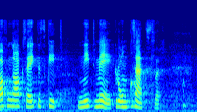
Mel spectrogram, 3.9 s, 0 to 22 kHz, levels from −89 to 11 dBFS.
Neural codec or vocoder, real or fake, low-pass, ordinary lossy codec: vocoder, 22.05 kHz, 80 mel bands, WaveNeXt; fake; none; none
